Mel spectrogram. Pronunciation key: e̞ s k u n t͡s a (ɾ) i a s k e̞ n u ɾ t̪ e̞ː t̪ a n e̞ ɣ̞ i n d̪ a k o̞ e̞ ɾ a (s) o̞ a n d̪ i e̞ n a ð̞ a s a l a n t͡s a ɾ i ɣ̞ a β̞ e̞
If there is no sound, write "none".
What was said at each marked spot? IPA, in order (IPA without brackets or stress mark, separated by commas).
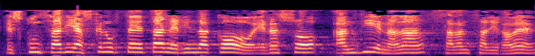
ɾ, s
